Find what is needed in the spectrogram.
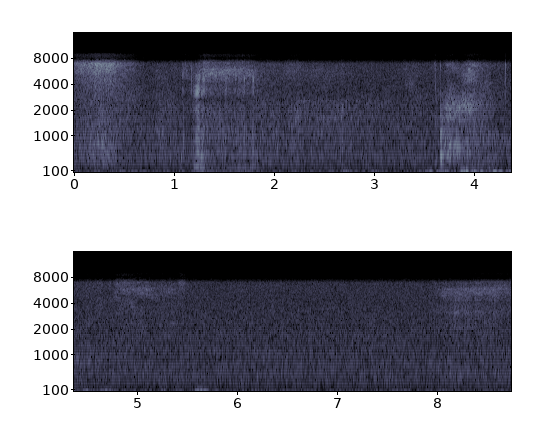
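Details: Dog snoring.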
